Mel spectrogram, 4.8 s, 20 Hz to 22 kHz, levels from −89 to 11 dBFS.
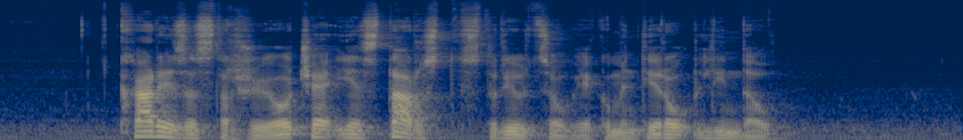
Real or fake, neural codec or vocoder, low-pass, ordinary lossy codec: real; none; none; none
